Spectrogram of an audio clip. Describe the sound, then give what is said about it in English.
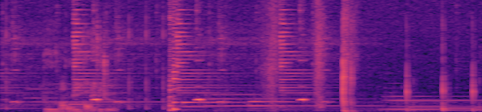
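Brewster's cuckoo clock in his cafe in a video game chimes midnight, playing a series of clear, ringing melodic tones punctuated by several soft wooden thunks, each note sustaining briefly before the next. “He has a cuckoo clock that's chiming right now.”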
